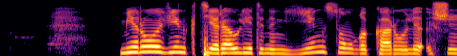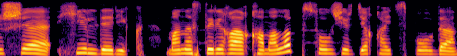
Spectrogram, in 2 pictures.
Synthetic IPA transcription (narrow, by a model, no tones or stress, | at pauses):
mʲeɾo̞vʲinkt̪ʲeɾæwle̞t̪ɪnɪŋje̞ŋso̞ɴʁəkʰaɾo̞ləʔʏʃɪnʃɪxʲilʲd̪eɾik | mo̞nast̪eɾijʁɑqʰɑmɑlˠəpso̞lˠʒe̞ɾd̪e̞qʰɑjt̪ə̥sbo̞lˠd̪ə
